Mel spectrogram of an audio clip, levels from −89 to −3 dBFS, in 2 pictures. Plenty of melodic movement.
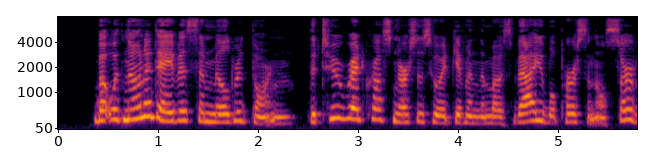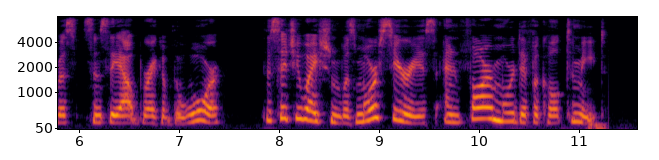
Yes: wide, 5.7 semitones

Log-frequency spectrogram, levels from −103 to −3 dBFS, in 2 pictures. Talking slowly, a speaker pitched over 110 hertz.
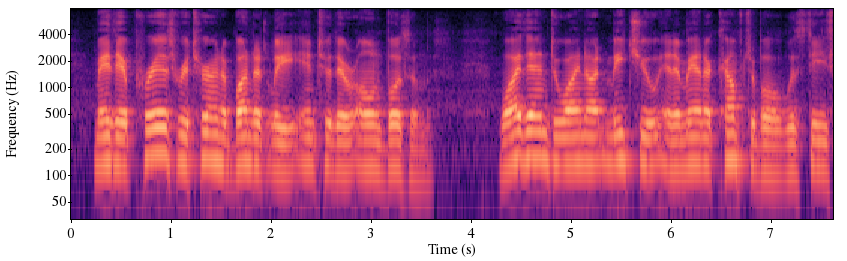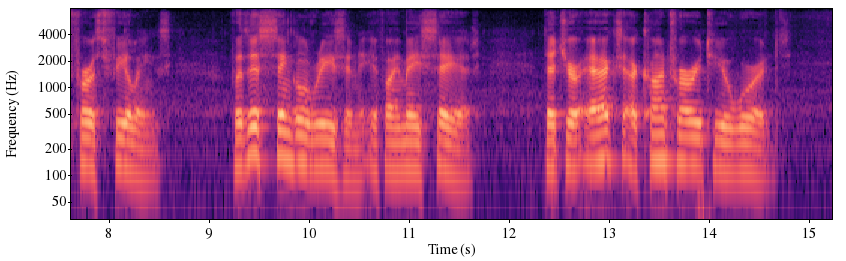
No: average, 160 wpm; low, 135 Hz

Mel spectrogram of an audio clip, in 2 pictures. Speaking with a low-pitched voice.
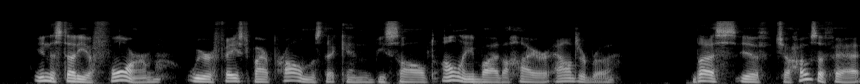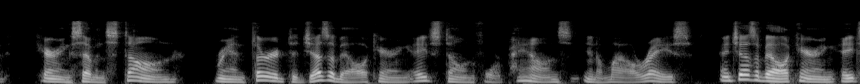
Yes: low, 125 Hz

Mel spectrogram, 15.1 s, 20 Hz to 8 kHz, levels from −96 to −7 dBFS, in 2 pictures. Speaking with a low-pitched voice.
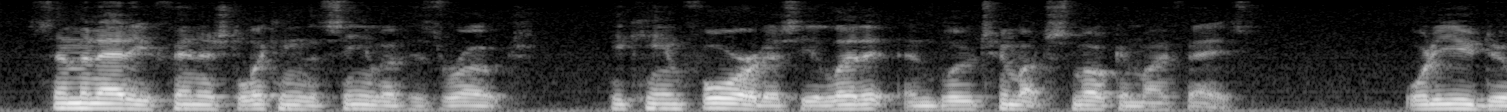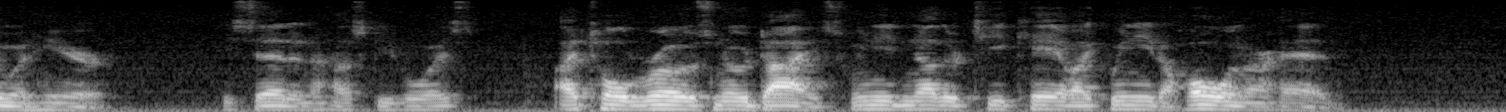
Yes: low, 105 Hz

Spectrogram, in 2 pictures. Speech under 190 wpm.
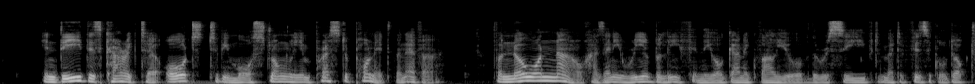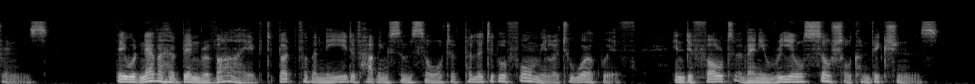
Yes: average, 175 wpm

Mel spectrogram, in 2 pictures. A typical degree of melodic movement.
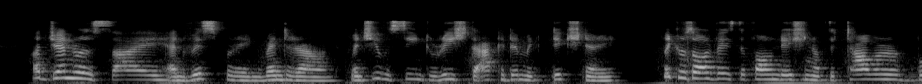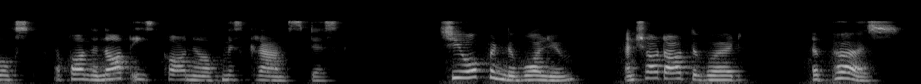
Yes: average, 3.5 semitones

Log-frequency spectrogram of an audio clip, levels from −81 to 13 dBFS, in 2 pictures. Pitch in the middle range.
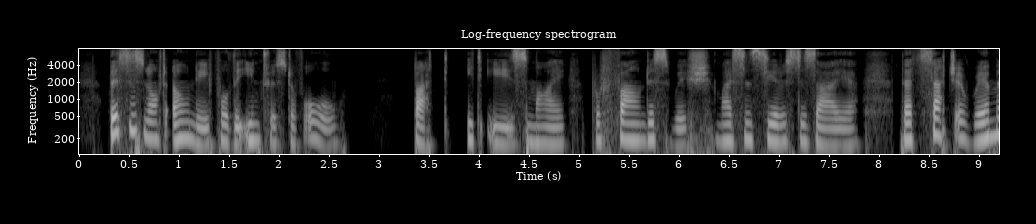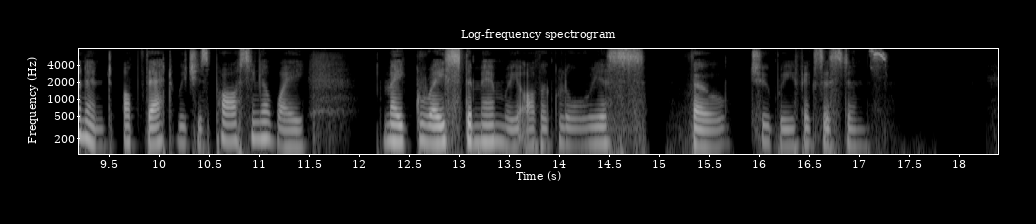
Yes: medium, 165 Hz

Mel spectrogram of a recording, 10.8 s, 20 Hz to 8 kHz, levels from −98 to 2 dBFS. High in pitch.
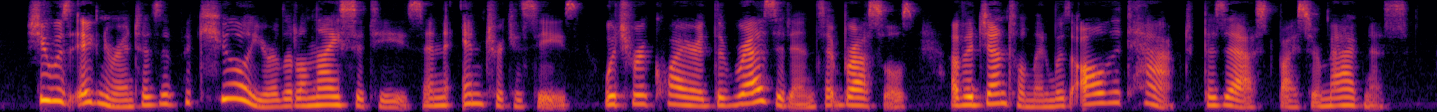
Yes: high, 215 Hz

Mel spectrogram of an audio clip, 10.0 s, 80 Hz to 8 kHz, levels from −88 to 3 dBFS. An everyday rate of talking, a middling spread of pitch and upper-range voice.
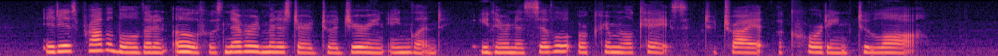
No: average, 160 wpm; narrow, 1.7 semitones; high, 230 Hz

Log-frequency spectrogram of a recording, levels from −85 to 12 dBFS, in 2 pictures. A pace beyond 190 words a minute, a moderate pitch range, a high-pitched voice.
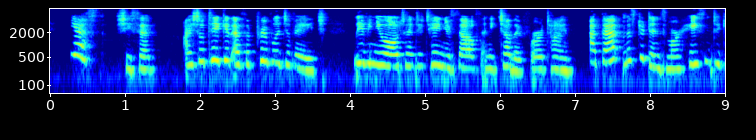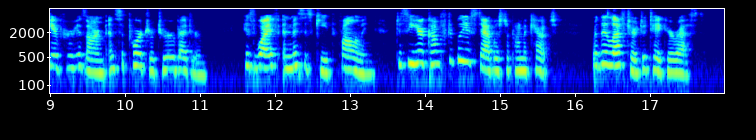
No: fast, 205 wpm; wide, 5.9 semitones; very high, 275 Hz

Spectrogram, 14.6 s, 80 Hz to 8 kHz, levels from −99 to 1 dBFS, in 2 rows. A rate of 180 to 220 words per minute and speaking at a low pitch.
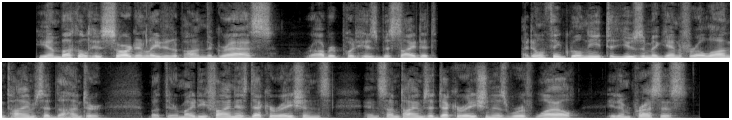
Yes: average, 190 wpm; low, 110 Hz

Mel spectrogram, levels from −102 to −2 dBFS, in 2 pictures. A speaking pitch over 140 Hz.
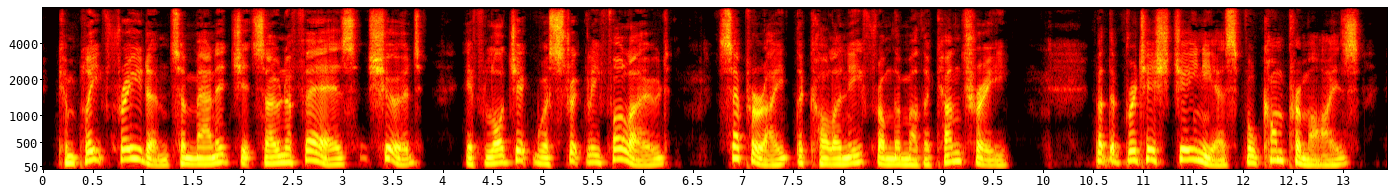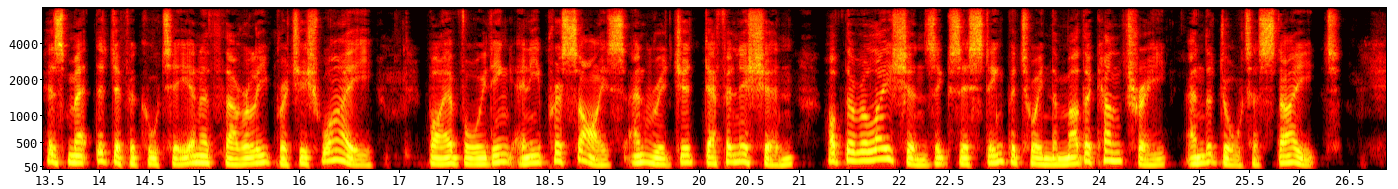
No: low, 115 Hz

